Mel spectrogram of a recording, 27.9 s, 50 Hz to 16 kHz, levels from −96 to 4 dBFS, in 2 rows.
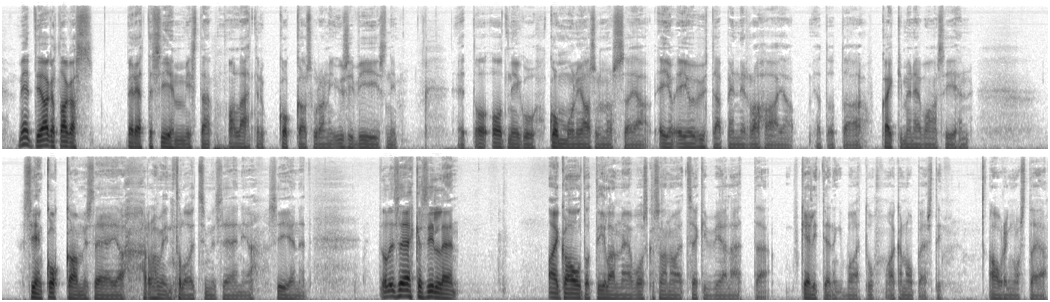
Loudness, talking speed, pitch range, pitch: -21 LUFS, 130 wpm, 80-95 Hz, 85 Hz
